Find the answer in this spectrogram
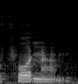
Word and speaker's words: voornaam: And what is your voornaam? Voornaam. V is like pronounced F, like F in English, V of Dutch, you know.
